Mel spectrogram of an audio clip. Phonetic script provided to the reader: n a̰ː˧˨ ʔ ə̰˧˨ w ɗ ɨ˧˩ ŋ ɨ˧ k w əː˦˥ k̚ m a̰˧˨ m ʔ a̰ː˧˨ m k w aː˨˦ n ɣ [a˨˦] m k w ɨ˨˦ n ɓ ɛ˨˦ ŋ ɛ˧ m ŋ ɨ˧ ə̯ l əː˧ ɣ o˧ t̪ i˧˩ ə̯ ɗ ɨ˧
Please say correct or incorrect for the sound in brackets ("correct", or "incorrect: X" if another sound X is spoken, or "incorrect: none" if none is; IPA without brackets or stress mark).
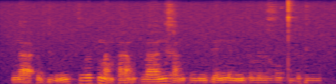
correct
